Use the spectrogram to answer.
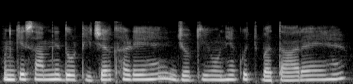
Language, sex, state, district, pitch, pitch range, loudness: Hindi, female, Uttar Pradesh, Lalitpur, 220 Hz, 210-230 Hz, -14 LUFS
